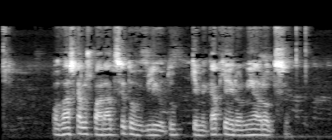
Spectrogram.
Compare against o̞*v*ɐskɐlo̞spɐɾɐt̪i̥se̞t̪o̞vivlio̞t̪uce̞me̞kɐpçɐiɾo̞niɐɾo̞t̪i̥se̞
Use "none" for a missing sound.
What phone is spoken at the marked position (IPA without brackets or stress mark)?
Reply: ð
